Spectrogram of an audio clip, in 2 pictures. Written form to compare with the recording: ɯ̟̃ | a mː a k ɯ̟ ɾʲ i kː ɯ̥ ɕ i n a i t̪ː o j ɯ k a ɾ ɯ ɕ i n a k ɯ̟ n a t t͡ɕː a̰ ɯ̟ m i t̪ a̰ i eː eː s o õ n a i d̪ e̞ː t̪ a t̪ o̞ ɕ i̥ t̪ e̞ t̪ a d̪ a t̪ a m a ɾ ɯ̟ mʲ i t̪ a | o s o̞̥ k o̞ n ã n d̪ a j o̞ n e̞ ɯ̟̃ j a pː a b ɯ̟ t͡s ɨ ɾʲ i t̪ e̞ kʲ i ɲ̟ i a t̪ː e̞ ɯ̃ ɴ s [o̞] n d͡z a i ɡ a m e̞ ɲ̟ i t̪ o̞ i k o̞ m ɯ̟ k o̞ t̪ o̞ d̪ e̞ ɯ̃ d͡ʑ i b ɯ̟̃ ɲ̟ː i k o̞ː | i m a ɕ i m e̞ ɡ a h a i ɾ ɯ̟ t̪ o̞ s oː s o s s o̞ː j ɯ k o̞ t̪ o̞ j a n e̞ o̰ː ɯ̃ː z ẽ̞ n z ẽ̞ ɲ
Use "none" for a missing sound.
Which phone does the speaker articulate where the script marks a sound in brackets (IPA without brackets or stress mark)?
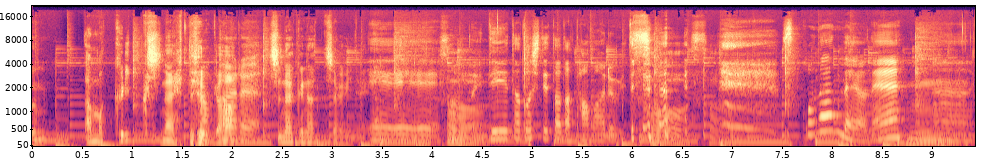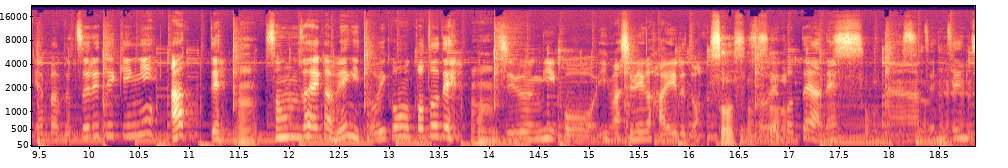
õ̞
